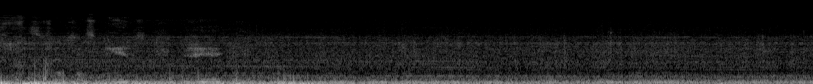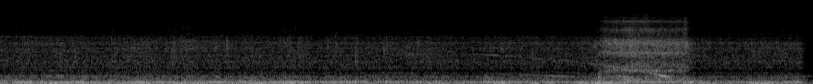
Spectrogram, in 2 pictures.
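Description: Beko front-loading washing machine's drum and motor running through the interim spin between the wash and the first rinse: a steady low hum that slowly winds down and gets quieter as the drum slows. Near the end comes a short burst of hissing rush as the machine begins to fill for the rinse.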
